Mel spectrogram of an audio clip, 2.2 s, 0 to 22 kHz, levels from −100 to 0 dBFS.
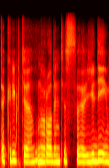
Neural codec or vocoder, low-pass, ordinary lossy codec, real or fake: autoencoder, 48 kHz, 32 numbers a frame, DAC-VAE, trained on Japanese speech; 14.4 kHz; Opus, 64 kbps; fake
